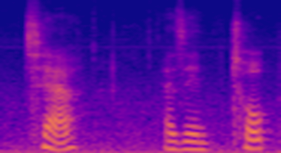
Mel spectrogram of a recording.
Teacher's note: your tongue touches the alveolar ridge just behind your upper teeth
